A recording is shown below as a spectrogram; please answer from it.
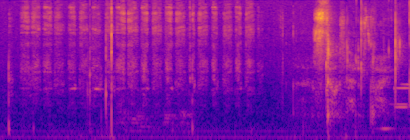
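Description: A stylus scratches and strokes across a matte screen protector with a papery, pencil-like texture, in short, quiet, close-up strokes, and a soft whispering voice joins near the end.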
